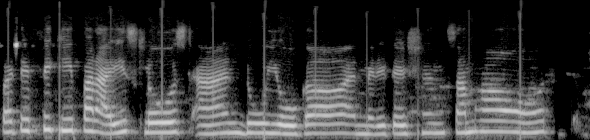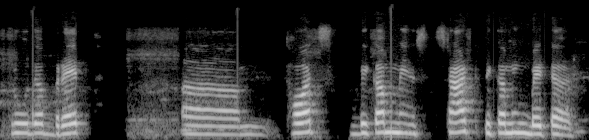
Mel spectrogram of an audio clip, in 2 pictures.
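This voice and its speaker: A woman's voice: a little high, fairly even intonation, takes it slowly, a little mellow. A woman answering a teacher's question on a video call, hesitant and full of fillers. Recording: dull video call audio.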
